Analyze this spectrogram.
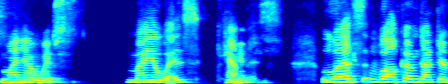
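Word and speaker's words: Mayagüez: probably pronounced that incorrectly how how do I pronounce that Jimmy it's mayz mayz campus let's welcome Dr Bennett and jamy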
